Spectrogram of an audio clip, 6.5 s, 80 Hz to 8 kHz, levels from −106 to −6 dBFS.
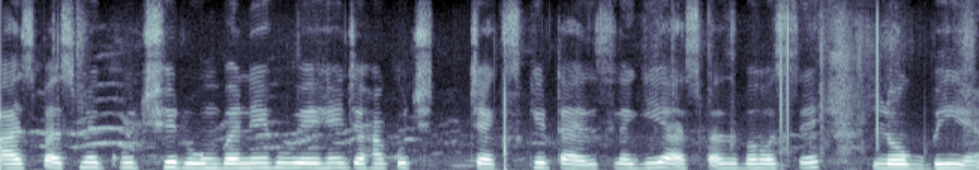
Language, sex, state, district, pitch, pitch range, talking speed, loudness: Hindi, female, Punjab, Kapurthala, 210 Hz, 200-225 Hz, 175 wpm, -16 LUFS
